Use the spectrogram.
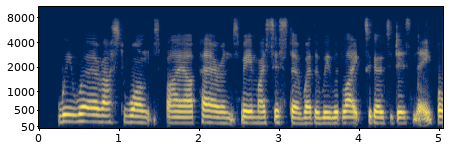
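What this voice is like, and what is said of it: British accent. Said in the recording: “Maybe people pick this up from your accent, but you live in the UK”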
